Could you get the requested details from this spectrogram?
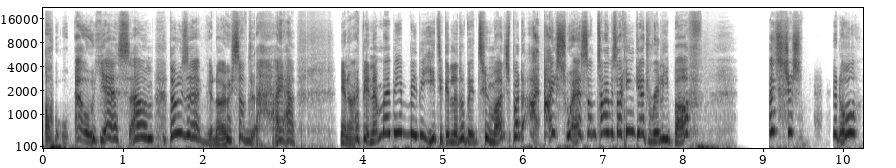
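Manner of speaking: very high, gushing and excited emperor voice; giddy young emperor. Acted. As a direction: squeal each greeting like a flustered young ruler. Same emperor voice.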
